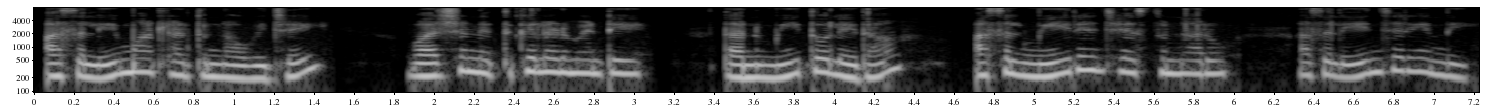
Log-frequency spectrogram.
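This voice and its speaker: A woman's voice: a little high, brisk, mellow, slightly rough, dry recording, clean studio sound. A woman voicing a worried young father who speaks urgently and tries to reassure his wife in a storybook. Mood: alarmed.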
